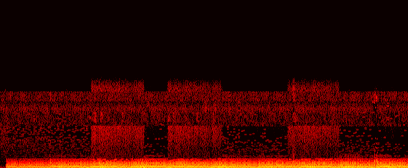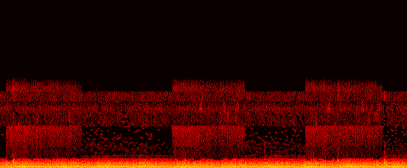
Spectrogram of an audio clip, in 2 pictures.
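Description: Recorded heart sound of a Blalock-Taussig shunt: a continuous murmur, a steady low-pitched rushing sound with no gaps. It is the sign of blood flowing continuously through the surgical subclavian-artery-to-pulmonary-artery shunt.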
